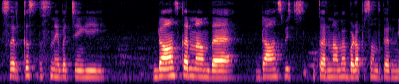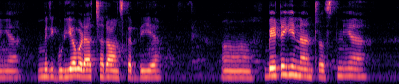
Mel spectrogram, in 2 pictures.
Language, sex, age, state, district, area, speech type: Dogri, female, 45-60, Jammu and Kashmir, Samba, urban, spontaneous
